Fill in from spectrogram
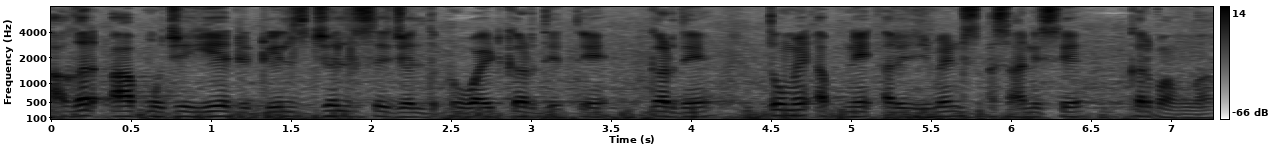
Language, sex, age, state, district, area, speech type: Urdu, male, 18-30, Delhi, North East Delhi, urban, spontaneous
